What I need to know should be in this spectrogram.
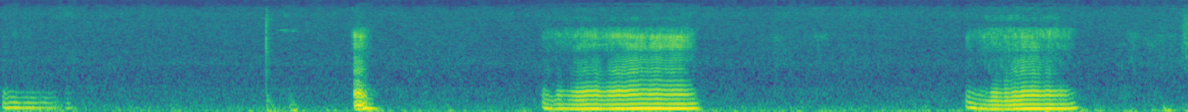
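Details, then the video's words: A sleeping rescued cat snores twice: long, buzzy, strongly harmonic snores about a second each, spaced roughly three seconds apart. A brief snort-like click comes earlier, over an otherwise quiet room. "猫のイビキ聞いたことある？【Have you ever heard of cat snoring】"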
